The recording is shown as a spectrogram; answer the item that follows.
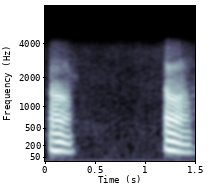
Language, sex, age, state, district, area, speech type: Goan Konkani, male, 30-45, Goa, Canacona, rural, conversation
